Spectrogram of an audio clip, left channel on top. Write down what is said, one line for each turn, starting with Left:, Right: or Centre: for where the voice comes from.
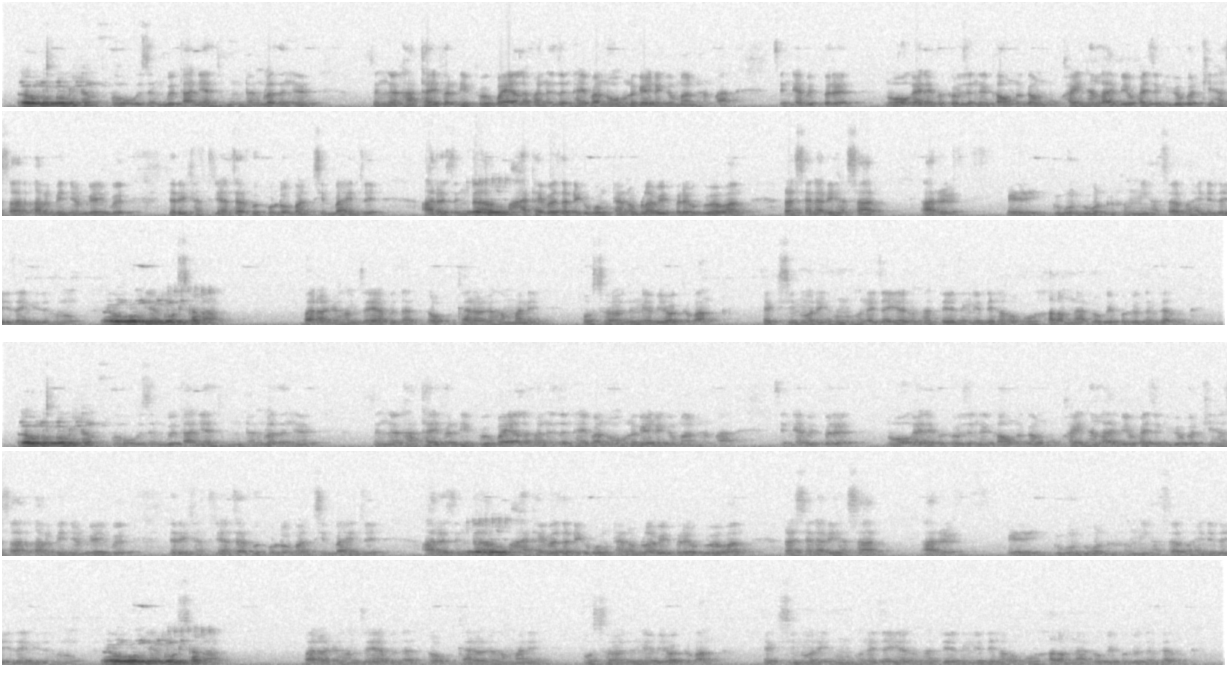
Centre: औ नंगौ नोंथां।
Left: औ जोंबो दानिया बुंनो थाङोब्ला जोङो जोङो हाथायफोरनिखौ बायालाबानो जों हायबा न'आवनो गायनांगौ मानो होनबा जोंनिया बेफोरो न'आव गायनायफोरखौ जोङो गावनो गाव नुखायो नालाय बेवहाय जोङो गोबोरखि हासार आरो बेनि अनगायैबो जेरै खान्स्रि हासारफोरखौल' बांसिन बाहायनाय जायो। आरो जों दा
Centre: औ नंगौ नोंथां औ
Left: हाथाय बाजारनिखौ बुंनो थाङोब्ला बेफोराव गोबां रासायनारि हासार आरो बे गुबुन गुबुन रोखोमनि हासार बाहायनाय जायो जायनि जाहोन
Centre: औ
Left: जोंनिया
Centre: औ नंगौ
Left: फ'सला
Centre: नोंथां
Left: बारा गाहाम जायाबो जा औ बारा गाहाम माने पसोराव जोंनिया बेयाव गोबां भेक्सिन सिनुवारि हुं होनाय जायो आरोना जाहाथे जोंनि देहाखौ खहा खालामनो हागौ बेफोरखौ जों जाब्ला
